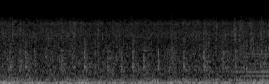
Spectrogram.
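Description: Rain falls outside a shelter as a steady, even hiss of drops spread across a wide band. It is fairly quiet and continuous, with no clear separate events and no voices.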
